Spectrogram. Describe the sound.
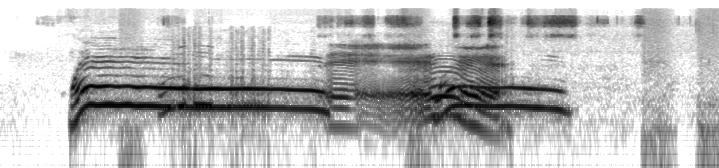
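A voice imitating a crying baby: a loud, drawn-out wail lasting about four seconds, holding a steady pitch, then wavering and briefly rising before cutting off into near silence.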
